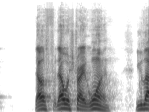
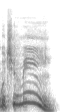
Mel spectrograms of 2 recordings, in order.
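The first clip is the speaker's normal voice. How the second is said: surprised, high-pitched question; 14 semitones higher, 15 dB quieter, slower than usual. Retold or imitated. Confused reply to the girls.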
